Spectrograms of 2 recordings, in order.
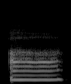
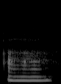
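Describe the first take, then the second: First: The level pitch is slightly high. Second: The level pitch is very low. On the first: "a bit high" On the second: "very low"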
